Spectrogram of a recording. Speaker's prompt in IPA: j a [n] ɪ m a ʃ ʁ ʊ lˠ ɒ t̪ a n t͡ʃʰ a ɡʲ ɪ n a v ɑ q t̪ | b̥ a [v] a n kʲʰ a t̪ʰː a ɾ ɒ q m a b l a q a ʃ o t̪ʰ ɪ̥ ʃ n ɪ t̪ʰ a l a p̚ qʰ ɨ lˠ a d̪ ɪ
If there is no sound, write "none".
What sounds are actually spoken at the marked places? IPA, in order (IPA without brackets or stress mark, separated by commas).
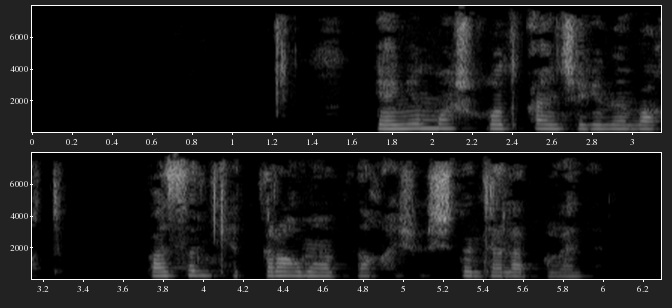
ŋ, z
